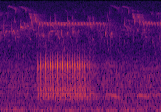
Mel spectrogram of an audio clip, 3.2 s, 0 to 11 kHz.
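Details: At Grathem, Netherlands, on 23 March 2026 at 14:00, a Lesser Spotted Woodpecker drums on a dead tree trunk. A very fast burst of about twenty even knocks lasts just over a second. Thin, high bird calls sound nearby over constant background hiss.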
